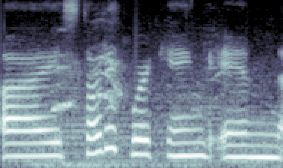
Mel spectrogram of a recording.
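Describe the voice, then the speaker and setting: A woman's medium-pitched voice is heard over background music. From Gaza, Palestine. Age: 20s. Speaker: accountant, displaced mother. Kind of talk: testimony. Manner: halting, with fillers and restarts.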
